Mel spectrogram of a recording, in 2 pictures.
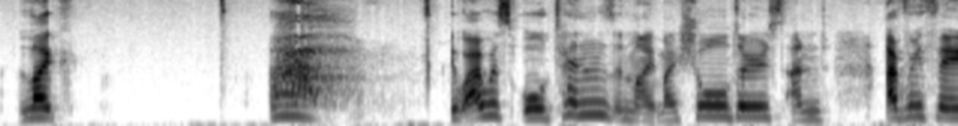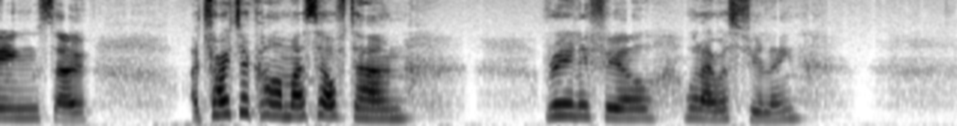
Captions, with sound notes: It is like,- [sighs] I was all tense in my shoulders and everthing so,- I tried to calm myself down. Really feel what I was feeling...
